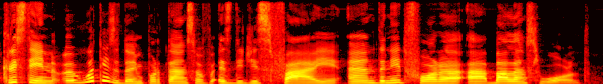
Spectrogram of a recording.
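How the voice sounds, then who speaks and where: A woman's voice: a little high, measured pace, bright, forceful tone, clean tone. A woman moderating an event, asking prepared questions hesitantly with many fillers.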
